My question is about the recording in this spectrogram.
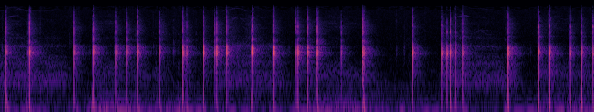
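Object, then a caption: Small silicone cleansing pad. Fingernails tap and scratch the surface of a small purple silicone facial cleansing brush pad cupped in both hands. The result is a quick, irregular stream of sharp, dry clicks, each with a brief bright ping. Soft scratching fills the gaps between taps over a low background rumble.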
